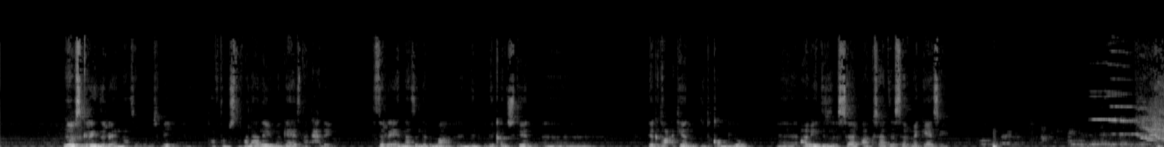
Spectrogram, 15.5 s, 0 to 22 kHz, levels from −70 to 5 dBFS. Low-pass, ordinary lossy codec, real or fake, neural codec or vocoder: 19.8 kHz; MP3, 64 kbps; real; none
